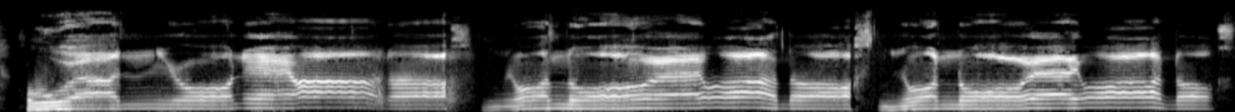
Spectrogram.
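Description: A single voice sustains long, resonant toning notes in three extended phrases, the pitch slowly bending and sliding. Steady and fairly loud, with brief breaths between phrases and no speech.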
